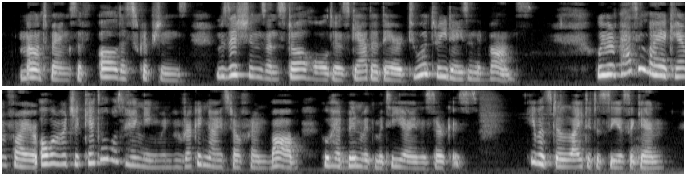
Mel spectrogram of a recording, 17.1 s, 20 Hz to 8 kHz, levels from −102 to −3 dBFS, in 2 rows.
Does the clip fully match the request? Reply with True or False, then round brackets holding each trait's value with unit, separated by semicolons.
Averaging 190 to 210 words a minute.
False (175 wpm)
